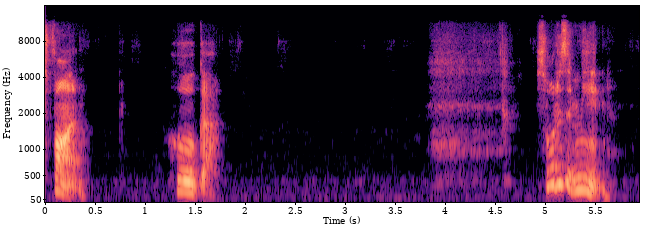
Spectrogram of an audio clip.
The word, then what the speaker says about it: hygge: so let's start start with the pronunciation hygge say it a couple times it's fun hygge so what does it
